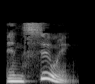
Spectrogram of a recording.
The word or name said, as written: ensuing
